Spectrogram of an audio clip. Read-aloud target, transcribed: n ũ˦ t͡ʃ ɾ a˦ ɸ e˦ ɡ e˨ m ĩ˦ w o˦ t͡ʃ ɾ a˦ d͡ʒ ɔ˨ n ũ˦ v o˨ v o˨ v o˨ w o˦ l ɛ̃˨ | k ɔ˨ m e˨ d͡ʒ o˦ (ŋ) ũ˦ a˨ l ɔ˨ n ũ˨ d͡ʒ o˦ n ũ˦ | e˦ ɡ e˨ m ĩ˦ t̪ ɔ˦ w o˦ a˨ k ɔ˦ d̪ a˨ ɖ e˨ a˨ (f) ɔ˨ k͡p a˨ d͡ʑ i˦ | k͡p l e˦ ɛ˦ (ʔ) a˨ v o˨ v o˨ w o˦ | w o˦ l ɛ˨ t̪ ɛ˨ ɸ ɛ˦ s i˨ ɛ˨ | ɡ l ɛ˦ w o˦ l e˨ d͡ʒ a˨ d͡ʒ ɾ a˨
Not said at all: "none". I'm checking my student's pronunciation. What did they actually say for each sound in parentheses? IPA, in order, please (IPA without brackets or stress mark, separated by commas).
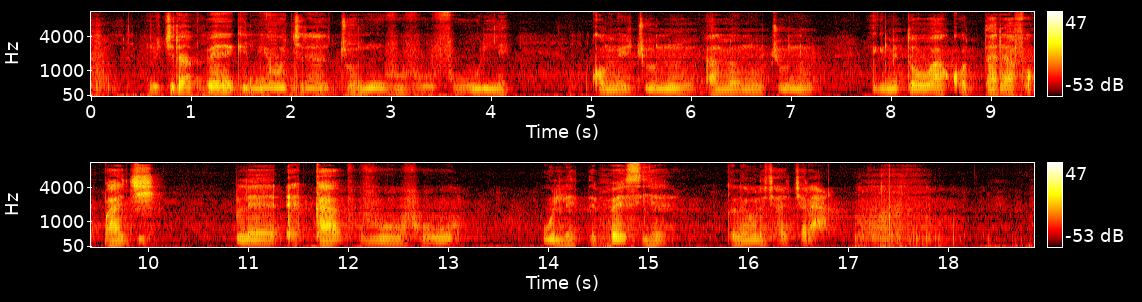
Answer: n, f, k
